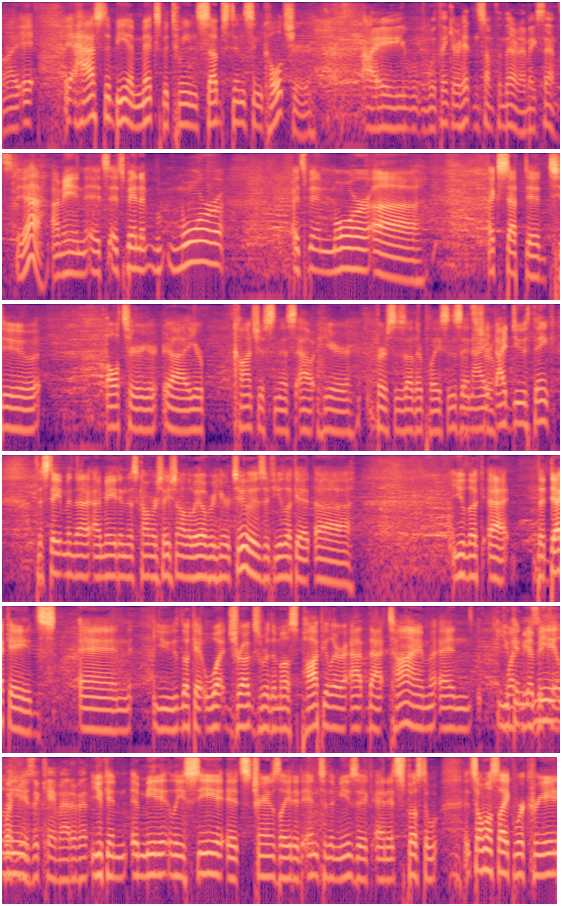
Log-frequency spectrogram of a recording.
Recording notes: Recorded at The Monk's Cellar in Roseville, CA.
